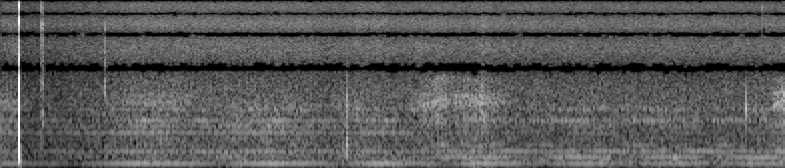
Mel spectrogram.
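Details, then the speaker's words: Evergo Emperor "The Roma" variable-speed ceiling fan hung on a J-hook with no vibration isolation or rubber flywheel: low steady hum with no change in pitch; metal-on-metal motor hum transmitted through the mount. "it does hum a little bit but it doesn't sound like variable speed hum it just sounds like metal on metal hum again it is on a j hook with no vibration isolation"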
